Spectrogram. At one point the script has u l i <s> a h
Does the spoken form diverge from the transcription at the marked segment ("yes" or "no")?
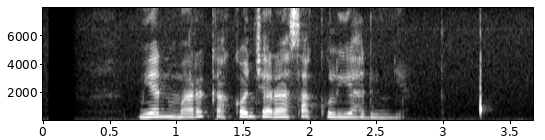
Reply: yes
